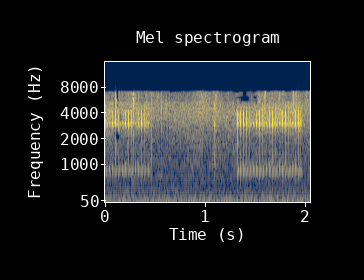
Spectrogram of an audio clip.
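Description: Telephone ringing on the line, a steady buzzing ring that stops about half a second in and rings again a little past a second later.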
